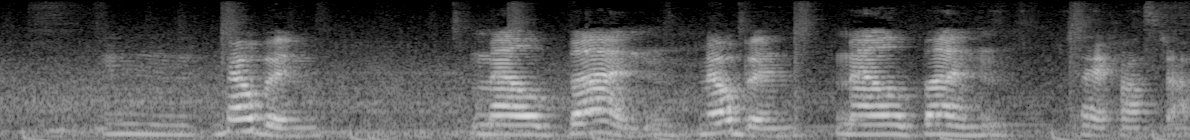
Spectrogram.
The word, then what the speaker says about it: Melbourne: again now born I said the same thing Mal bone Melbourne Melbourne Melbourne Melbourne very faster Melbourne Melbourne Melbourne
